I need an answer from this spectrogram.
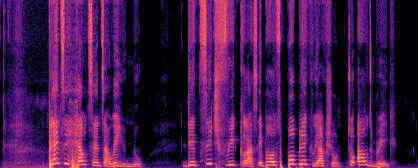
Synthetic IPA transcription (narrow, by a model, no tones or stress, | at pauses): plɛ̃ntihɛltsɛ̃ntawɛjuno | detit͡ʃfɹiklasebaʊtpʌblikɹiakʃɔ̃ntʰuʔaʊtbɹek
